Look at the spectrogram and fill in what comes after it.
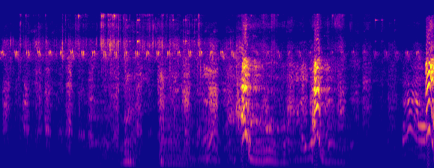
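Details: Puppy barking and howling: low murmuring whines, then three sharp high yelps spaced about a second apart, each trailing into a falling whimper, over a constant high-pitched background tone.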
